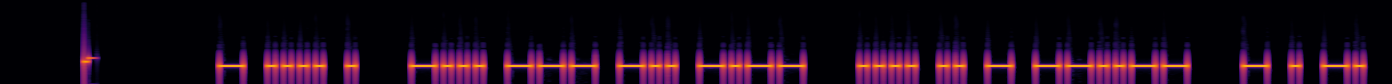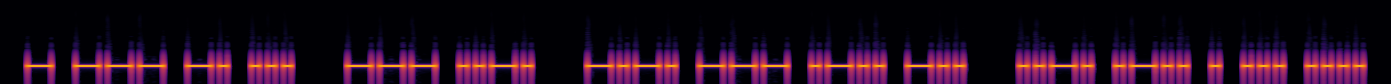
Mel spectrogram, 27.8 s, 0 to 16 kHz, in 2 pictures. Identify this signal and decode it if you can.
Morse code, heard as a keyed tone, about 15 wpm, 700 Hz. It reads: THE BODY HIT, TEN TONS OF COLD FLESH
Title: A Sound Of Thunder 15wpm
